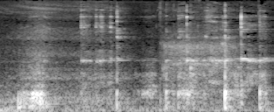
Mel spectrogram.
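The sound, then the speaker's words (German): Coffee cups clink together in a toast, several sharp ceramic knocks spread over a few seconds, one leaving a faint high ring, with soft handling and rustling between the taps. “So, zum Wohl, Prost, Kaffee und ja.”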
